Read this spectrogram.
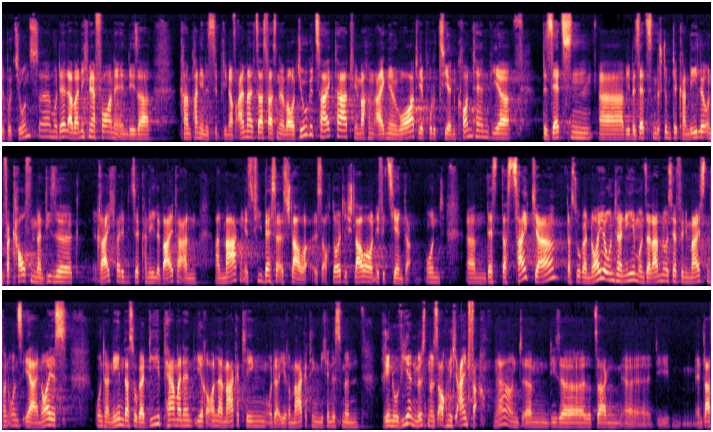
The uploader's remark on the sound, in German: live vom POL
